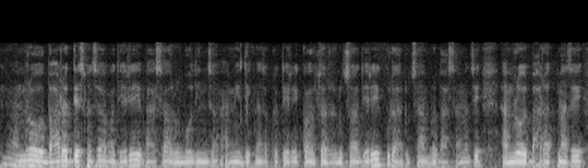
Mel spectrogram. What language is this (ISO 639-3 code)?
nep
